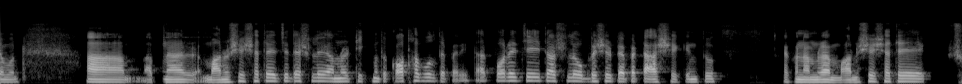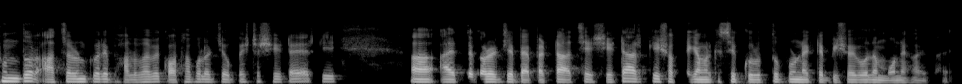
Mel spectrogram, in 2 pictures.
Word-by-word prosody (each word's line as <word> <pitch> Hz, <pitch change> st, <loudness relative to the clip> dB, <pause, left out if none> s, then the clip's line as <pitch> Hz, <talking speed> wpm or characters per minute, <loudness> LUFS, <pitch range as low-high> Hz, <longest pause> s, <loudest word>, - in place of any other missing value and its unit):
যেমন 110 Hz, -1 st, -2 dB, 1.4 s
আপনার 115 Hz, 0 st, +1 dB, 0.3 s
মানুষের 115 Hz, +7 st, +1 dB
সাথে 160 Hz, 0 st, -1 dB
যদি 155 Hz, 0 st, -4 dB
আসলে 155 Hz, +1 st, -4 dB
আমরা 140 Hz, 0 st, +1 dB
ঠিক 140 Hz, -2 st, -8 dB
মতো 135 Hz, -2 st, -3 dB
কথা 150 Hz, +4 st, +2 dB
বলতে 150 Hz, -4 st, -3 dB
পারি। -, -, -7 dB
তারপরে 175 Hz, -, -1 dB
যে 175 Hz, -, 0 dB, 0.2 s
আসলে 155 Hz, +1 st, -5 dB
অভ্যাসের 145 Hz, +2 st, -2 dB
ব্যাপারটা 140 Hz, 0 st, +2 dB
আসে। 120 Hz, +1 st, -3 dB
কিন্তু 120 Hz, +1 st, -3 dB, 0.8 s
এখন 110 Hz, +1 st, -1 dB
আমরা 110 Hz, +1 st, +5 dB, 0.2 s
মানুষের 105 Hz, +6 st, 0 dB
সাথে 135 Hz, 0 st, +1 dB, 0.6 s
সুন্দর 145 Hz, 0 st, +4 dB, 0.2 s
আচরণ 130 Hz, +3 st, +2 dB
করে 125 Hz, -1 st, +2 dB
ভালোভাবে 115 Hz, +4 st, -1 dB
কথা 110 Hz, +3 st, -1 dB
বলার 120 Hz, -1 st, -1 dB
যে -, -, -9 dB
অভ্যাসটা। 115 Hz, +3 st, -8 dB
সেটাই 120 Hz, -, -2 dB
আরকি 135 Hz, -, -6 dB, 0.9 s
আ -, -, +9 dB, 0.3 s
আয়ত্ত 115 Hz, +4 st, +1 dB
করার 120 Hz, -1 st, +6 dB
যে 120 Hz, -, +5 dB
ব্যাপারটা 105 Hz, +2 st, +2 dB
আছে 120 Hz, -, -3 dB
সেটা 115 Hz, +3 st, -2 dB
আরকি 130 Hz, +2 st, -6 dB
সবথেকে 120 Hz, -, -1 dB
আমার 110 Hz, 0 st, +2 dB
কাছে 125 Hz, +1 st, -3 dB
গুরুত্বপূর্ণ 115 Hz, +1 st, 0 dB
একটা 110 Hz, +1 st, -2 dB
বিষয় 105 Hz, +1 st, -1 dB
বলে 110 Hz, 0 st, +2 dB
মনে 100 Hz, 0 st, -3 dB
হয় 90 Hz, -3 st, -10 dB
ভাই। -, -, -20 dB
120 Hz, 160 wpm, -25 LUFS, 110-140 Hz, 1.4 s, আ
